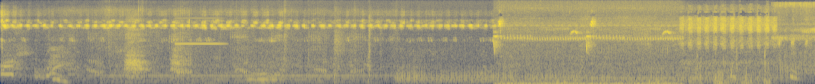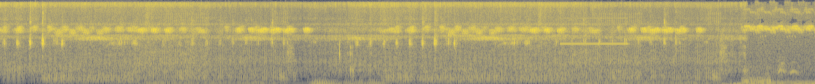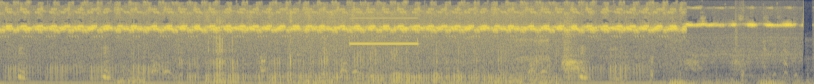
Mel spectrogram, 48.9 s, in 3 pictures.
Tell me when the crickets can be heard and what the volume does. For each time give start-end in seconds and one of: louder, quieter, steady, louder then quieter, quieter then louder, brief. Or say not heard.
0.0-48.8 steady.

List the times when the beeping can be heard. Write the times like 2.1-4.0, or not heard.
3.5-4.6, 27.6-28.9, 39.5-41.0.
